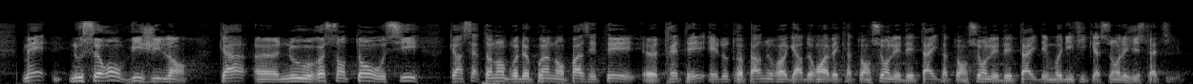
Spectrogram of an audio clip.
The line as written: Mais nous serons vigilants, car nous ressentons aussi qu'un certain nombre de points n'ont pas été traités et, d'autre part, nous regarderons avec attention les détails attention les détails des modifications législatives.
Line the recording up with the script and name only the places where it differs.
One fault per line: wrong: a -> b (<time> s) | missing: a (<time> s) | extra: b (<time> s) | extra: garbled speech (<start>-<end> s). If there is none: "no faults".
no faults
